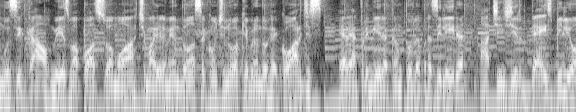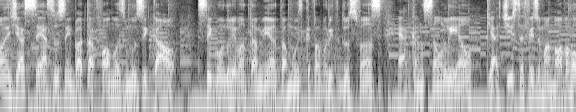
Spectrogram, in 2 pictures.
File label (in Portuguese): sertanejo news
